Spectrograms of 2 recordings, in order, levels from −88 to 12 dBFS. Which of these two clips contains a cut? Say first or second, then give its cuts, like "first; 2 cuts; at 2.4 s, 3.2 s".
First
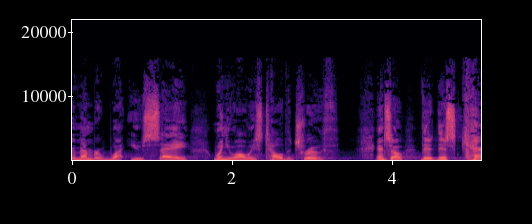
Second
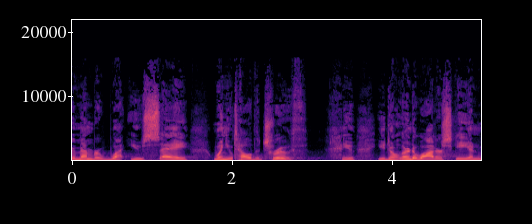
second; 2 cuts; at 2.0 s, 3.4 s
